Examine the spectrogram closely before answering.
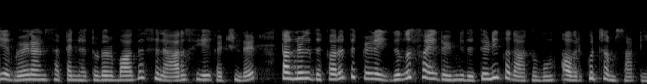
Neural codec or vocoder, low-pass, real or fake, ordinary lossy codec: autoencoder, 22.05 kHz, a latent of 192 numbers a frame, VITS, trained on one speaker; 5.4 kHz; fake; none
